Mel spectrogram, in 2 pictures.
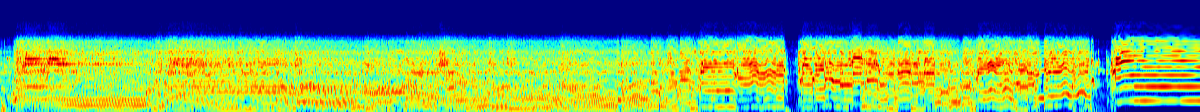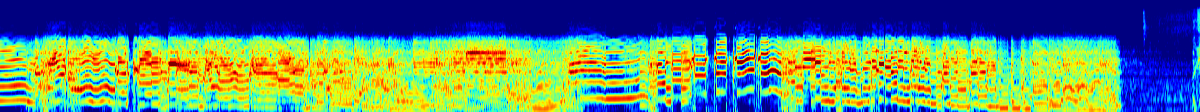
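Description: Gibson Les Paul Traditional electric guitar played through an overdriven amp: chords and riffs at first, then lead lines with string bends and vibrato, with one long held note about halfway through. The playing stops about a second before the end.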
